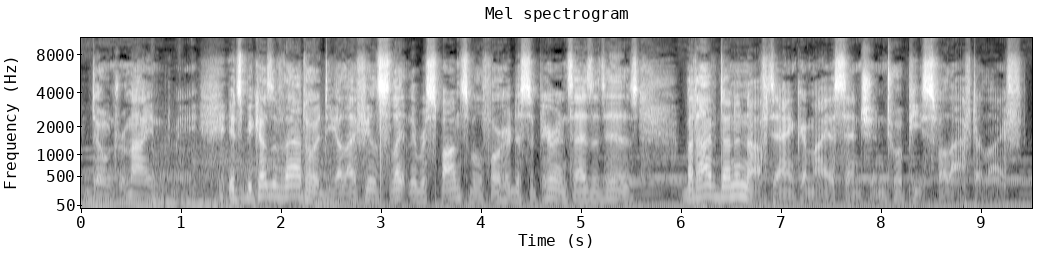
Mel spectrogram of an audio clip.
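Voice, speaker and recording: A man playing a weary, calculating boss in an audio drama, speaking in a measured, formal, ominous way. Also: mid-range voice, big pitch swings, bright, forceful tone, soft background music, full character voice, rough recording. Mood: grave, weary. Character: weary, calculating male boss with a heavy conscience.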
